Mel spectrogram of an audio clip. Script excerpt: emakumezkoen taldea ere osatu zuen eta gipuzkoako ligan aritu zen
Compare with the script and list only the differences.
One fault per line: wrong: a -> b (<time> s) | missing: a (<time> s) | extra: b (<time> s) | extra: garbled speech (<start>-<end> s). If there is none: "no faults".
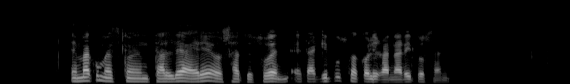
no faults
